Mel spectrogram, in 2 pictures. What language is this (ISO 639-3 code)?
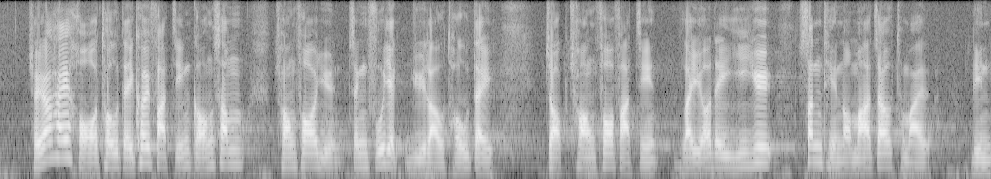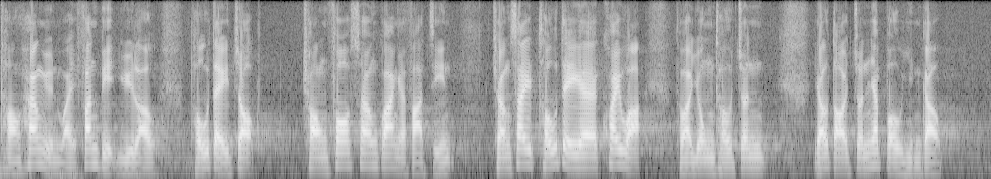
yue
